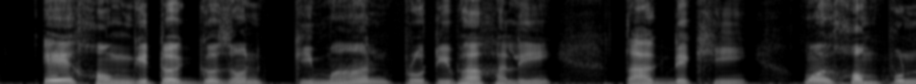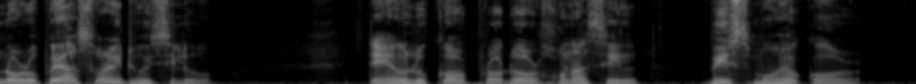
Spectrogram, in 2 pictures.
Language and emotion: Assamese, surprised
